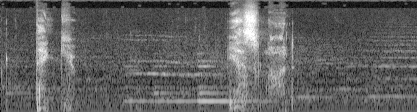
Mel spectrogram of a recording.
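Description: Quiet whispered prayer: a few short, breathy whispers picked up by the microphone, with a faint held musical note in the middle.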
